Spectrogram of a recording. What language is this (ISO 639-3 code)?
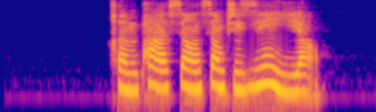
zho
